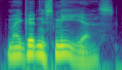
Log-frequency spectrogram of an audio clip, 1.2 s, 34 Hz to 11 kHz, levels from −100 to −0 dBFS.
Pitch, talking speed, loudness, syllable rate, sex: 105 Hz, 195 wpm, -17 LUFS, 4.9 syllables/s, male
